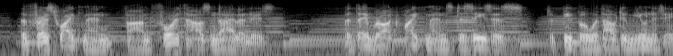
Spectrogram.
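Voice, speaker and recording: A man's very deep, low voice at a moderate pace with ordinary pitch variation over clear music in the background. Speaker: documentary narrator. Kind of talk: documentary narration. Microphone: old recording.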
